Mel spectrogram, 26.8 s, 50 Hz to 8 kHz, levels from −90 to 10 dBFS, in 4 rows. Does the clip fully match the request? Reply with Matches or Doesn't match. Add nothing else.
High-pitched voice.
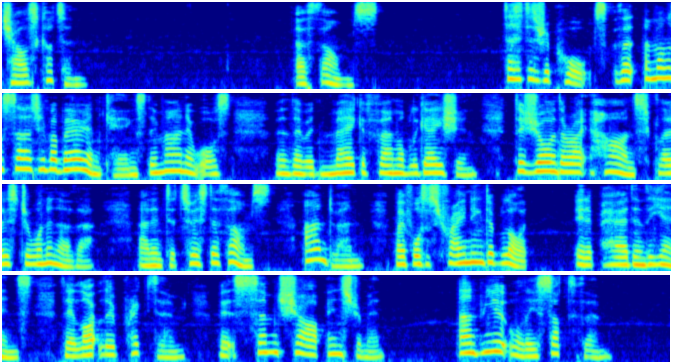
Matches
